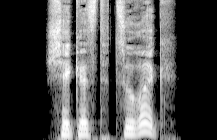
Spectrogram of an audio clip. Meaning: second-person singular subjunctive I of zurückschicken
- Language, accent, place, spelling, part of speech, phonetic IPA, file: German, Germany, Berlin, schickest zurück, verb, [ˌʃɪkəst t͡suˈʁʏk], De-schickest zurück.ogg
